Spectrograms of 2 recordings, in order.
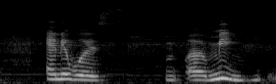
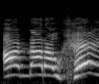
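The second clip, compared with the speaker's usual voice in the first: much higher and louder, a distressed cry; upset protest; 11 semitones higher, 10 dB louder than usual. Retold or imitated. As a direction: push back hard against being told you're fine. Protesting while in pain.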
